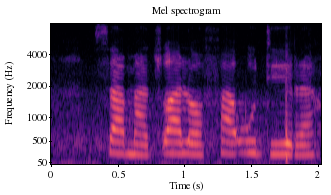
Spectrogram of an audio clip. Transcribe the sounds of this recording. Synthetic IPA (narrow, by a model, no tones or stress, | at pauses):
samat͡sʼwalɔfaudiːra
